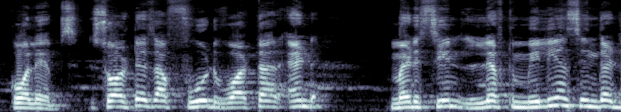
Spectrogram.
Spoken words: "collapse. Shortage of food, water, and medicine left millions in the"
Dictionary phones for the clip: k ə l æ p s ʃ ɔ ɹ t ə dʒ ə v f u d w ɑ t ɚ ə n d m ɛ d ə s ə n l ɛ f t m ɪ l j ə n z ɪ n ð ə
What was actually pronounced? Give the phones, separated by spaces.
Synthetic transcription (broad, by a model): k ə l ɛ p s s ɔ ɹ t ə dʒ ə v f u d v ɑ t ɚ ə n d m ɛ d ə s ə n l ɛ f t m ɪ l j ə n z ɪ n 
